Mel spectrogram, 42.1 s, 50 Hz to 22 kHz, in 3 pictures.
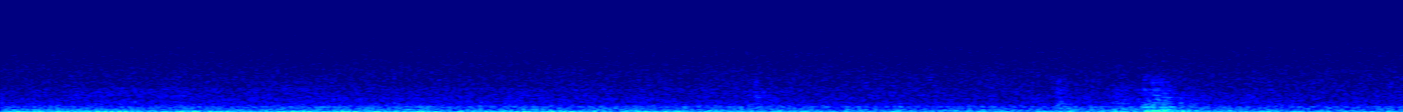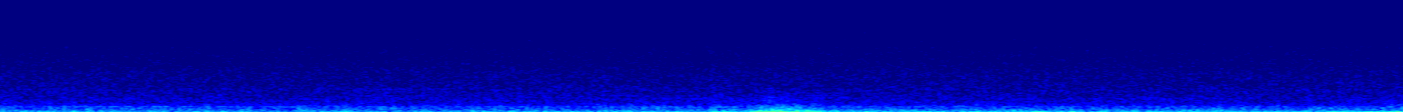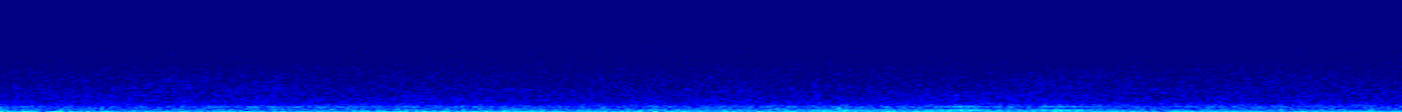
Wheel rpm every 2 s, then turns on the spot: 0, 0, 0, 0, 0, 0, 0, 0, 0, 0, 0, 0, 0, 0, 0, 0, 0, 0, 0, 0, 0.
none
